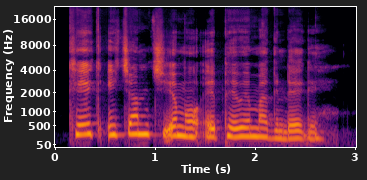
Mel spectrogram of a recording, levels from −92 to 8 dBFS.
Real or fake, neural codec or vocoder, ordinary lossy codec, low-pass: fake; vocoder, 44.1 kHz, 128 mel bands, Pupu-Vocoder; none; none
